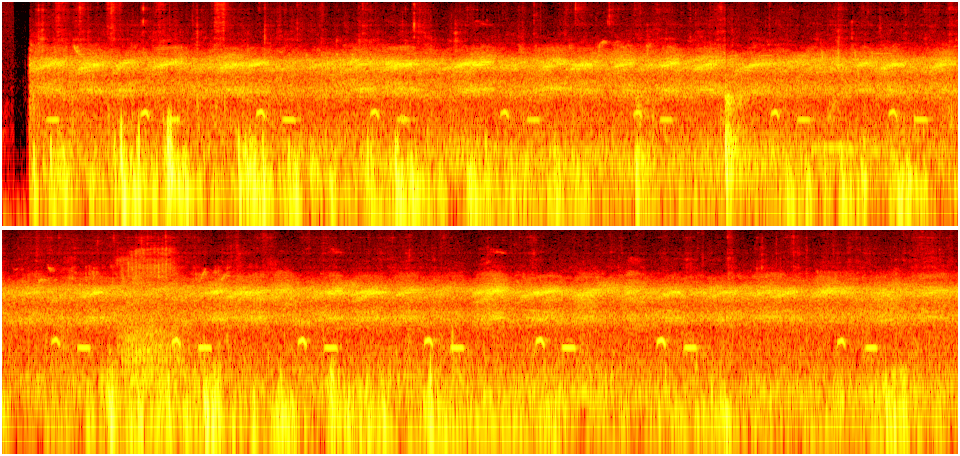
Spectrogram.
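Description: Night ambience in the Viguera marshes, a nature reserve in the Camargue: a dense, steady chorus of frogs and insects hums throughout, while a single call repeats roughly every second, with occasional low rustles and thumps.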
